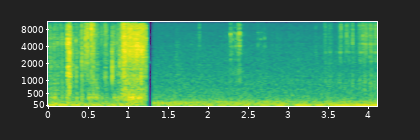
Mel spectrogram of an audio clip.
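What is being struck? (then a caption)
Bar of soap. A thin blade scores a solid blue and white striped soap bar held in the hand and scrapes off small cubes, giving dry, bright crackling and tearing scrapes. A dense burst of scraping peaks just before the one-second mark and cuts off sharply. It is followed by quieter, sparse crisp flecks over a low background hum.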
